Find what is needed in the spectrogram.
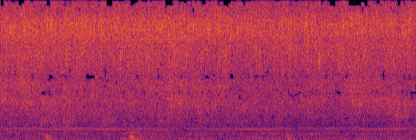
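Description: A plastic spice shaker shaken over cubes of raw venison: a few soft taps over a faint steady hiss.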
